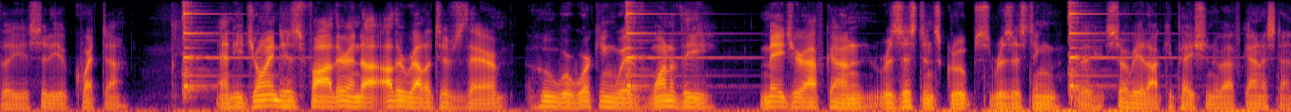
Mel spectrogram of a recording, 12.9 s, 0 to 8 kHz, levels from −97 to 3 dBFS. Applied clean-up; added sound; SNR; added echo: none; Keyboard (musical); 12 dB; none.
